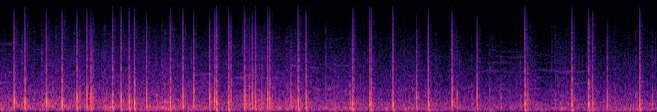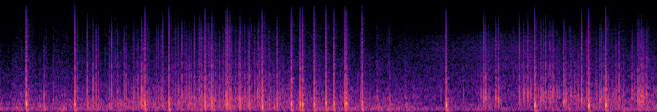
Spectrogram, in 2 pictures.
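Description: A rapid barrage of aerial fireworks: shell bursts and crackling reports several times a second over a continuous rumble, thinning briefly about ten seconds in, then picking up again.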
